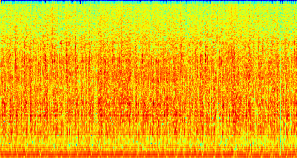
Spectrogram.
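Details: Farmall B tractor running after a weak ignition coil was replaced, restoring strong spark; steady, even low thump, loud and smooth, no misses or stumbles. Good oil pressure. Normal running.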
